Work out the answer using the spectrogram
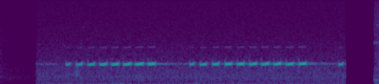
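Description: An owl gives two quick runs of clear, even whistled toots, about six a second, over a faint steady hum.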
